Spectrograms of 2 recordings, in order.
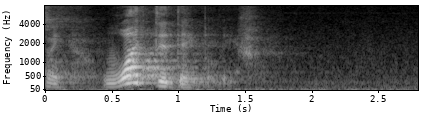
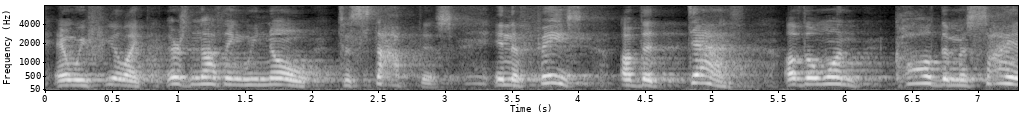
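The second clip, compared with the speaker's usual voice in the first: loud, higher, rising sermon cadence; preaching at full force; 5 semitones higher, 6 dB louder than usual. Acted. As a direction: preach it with mounting power. Preaching climax.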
